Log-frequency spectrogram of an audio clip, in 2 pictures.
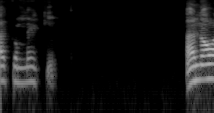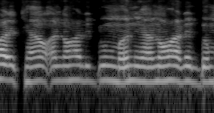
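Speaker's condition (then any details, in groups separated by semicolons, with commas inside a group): Cerebral palsy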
